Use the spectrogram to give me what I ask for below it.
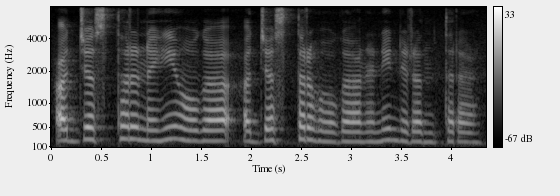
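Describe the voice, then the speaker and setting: Woman teaching grammar for exam prep, slow deliberate drill, mellow kinda flat voice. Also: medium pitch. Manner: addresses listeners directly with "bhai".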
